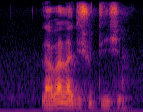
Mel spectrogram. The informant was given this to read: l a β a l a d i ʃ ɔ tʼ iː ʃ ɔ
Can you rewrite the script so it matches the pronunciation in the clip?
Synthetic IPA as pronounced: l a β a l a d i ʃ u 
